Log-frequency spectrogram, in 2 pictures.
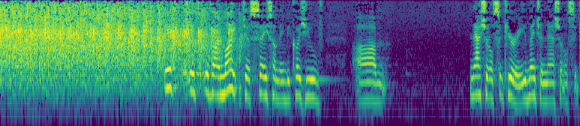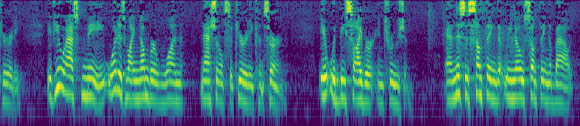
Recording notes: This program was recorded in front of a live audience at The Commonwealth Club of California in San Francisco on April 3, 2013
